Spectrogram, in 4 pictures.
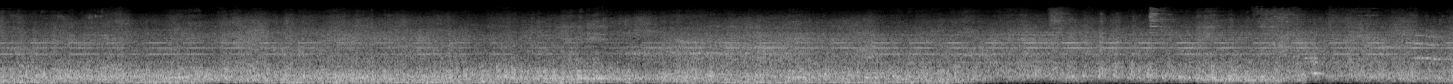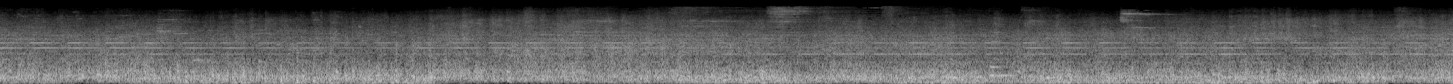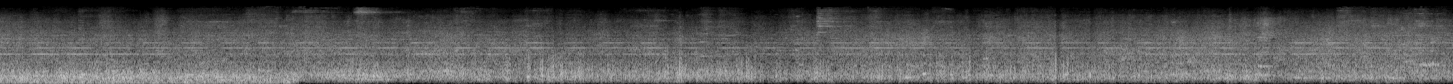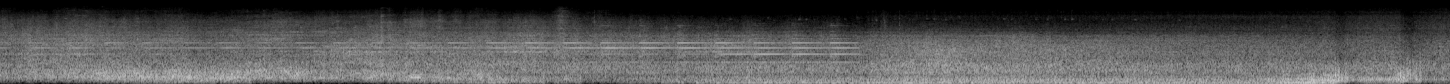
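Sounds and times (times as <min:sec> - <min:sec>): road traffic noise: 0:50.5 - 0:58.0.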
